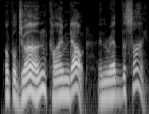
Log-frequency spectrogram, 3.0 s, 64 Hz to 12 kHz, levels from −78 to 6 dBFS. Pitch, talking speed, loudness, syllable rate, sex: 160 Hz, 160 wpm, -17 LUFS, 3.9 syllables/s, male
